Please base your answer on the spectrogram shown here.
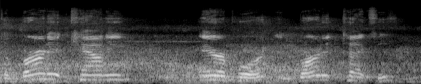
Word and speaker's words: Burnet: I'm at the Burnet County Airport in Burnet, Texas. It's spelled B-U-R-N-E-T, but it's pronounced Burnet.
